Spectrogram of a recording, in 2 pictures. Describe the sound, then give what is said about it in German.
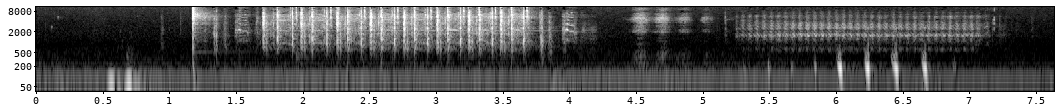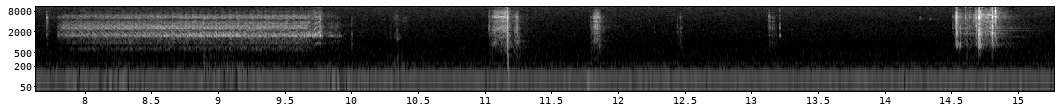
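A compact film camera: a snap of the film compartment closing, a buzzing motor automatically advancing the film, two whirring zoom runs, faint autofocus ticks, then a crisp shutter release click. No one speaks, and a low hum runs throughout. “Was man hört, ist das Schließen des Filmfachs, den automatischen Einzug, den Zoom, den Autofokus und dann das Auslösen.”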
